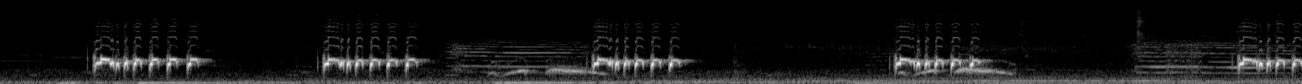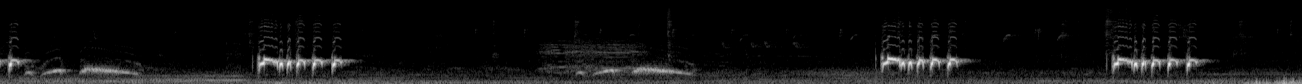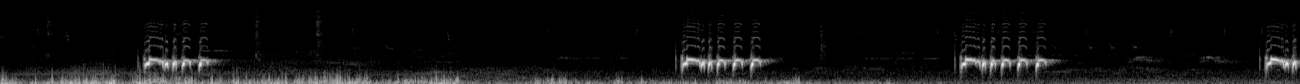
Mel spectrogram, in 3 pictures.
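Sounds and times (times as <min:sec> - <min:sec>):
low rumble: 0:00.0 - 0:17.9, 0:25.0 - 0:35.6
soft low arching bird calls: 0:00.0 - 0:39.0
dove cooing in staccato phrases: 0:00.8 - 0:02.5, 0:03.2 - 0:07.2, 0:08.8 - 0:20.6, 0:21.8 - 0:22.9, 0:23.7 - 0:25.6, 0:27.4 - 0:28.4, 0:32.8 - 0:33.9, 0:35.6 - 0:36.8, 0:37.4 - 0:39.0.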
